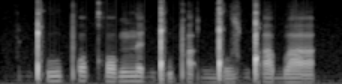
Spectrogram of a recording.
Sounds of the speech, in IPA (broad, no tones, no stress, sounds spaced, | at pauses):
ǃʼ u pʼ ɔ kʰ ɔ ɡ n ɛ ǃʼ u pʼ a ʔ ɡ͡ǃ o z ǃʼ a b a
